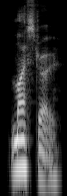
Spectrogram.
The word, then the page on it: maestro: Australian English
